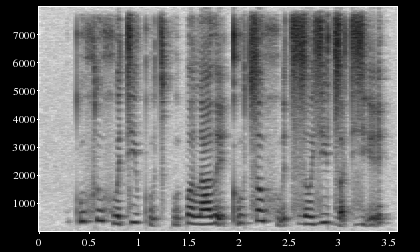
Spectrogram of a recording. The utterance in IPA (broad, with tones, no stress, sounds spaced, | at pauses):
kʷʼ ʌ˥˧ xʷ ɾ ɤ˥ xʷ a˩˧ tʲ u˧ kʷʼ ḛ˧ t͡s kʷ ḛ˧ p ʌ˧˩ l a˩˧ ð ḛ˥ kʼ u˧˩ t͡s ʌ˥ xʷ ḛ˩˧ t͡s z ɤ˧ zʲ ɯ˥˧ d͡z a̰˧˩ tʲ zʲ ḛ˥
